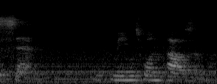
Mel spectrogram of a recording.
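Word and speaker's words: 千: that's an other pronunciation it can be read as Chi it can be read as sen it means 1,00 when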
